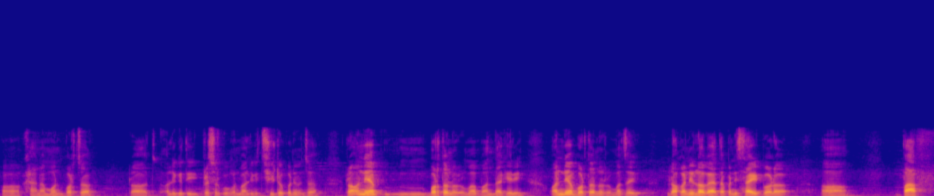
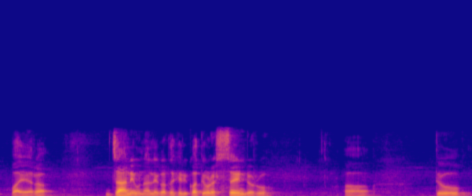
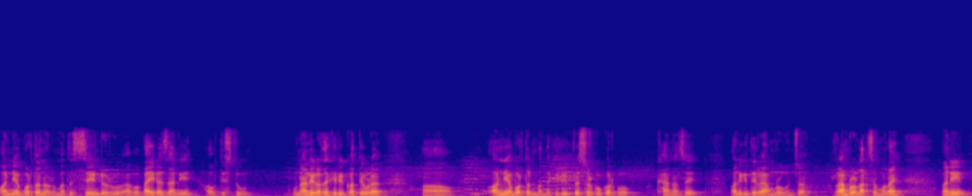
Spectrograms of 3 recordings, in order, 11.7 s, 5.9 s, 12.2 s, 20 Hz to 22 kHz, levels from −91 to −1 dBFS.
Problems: none marked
